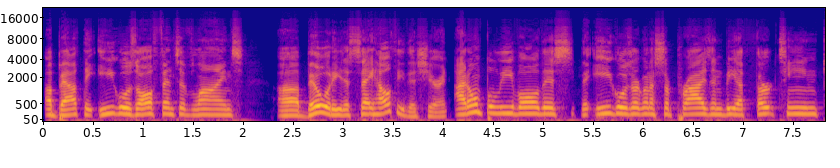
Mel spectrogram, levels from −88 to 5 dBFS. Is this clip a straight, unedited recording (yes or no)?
no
